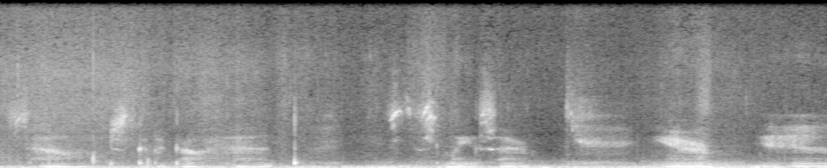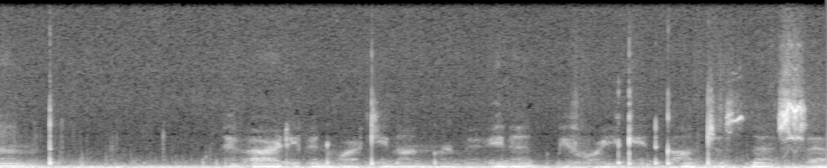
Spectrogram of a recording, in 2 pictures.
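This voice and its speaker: A woman playing a gentle, admiring alien scientist doctor in a soothing, clinical whispered ASMR roleplay. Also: low-pitched, rough recording.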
